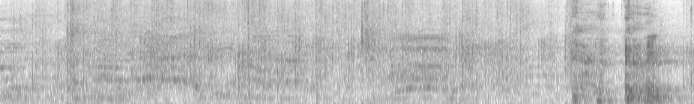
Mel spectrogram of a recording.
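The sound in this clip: A person coughs and clears their throat, with a couple of rough, harsh bursts near the end after a stretch of ongoing speech.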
